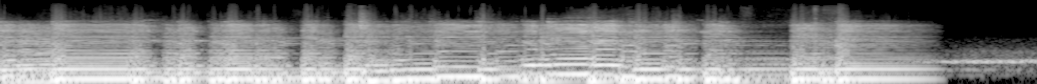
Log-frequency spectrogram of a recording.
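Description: Five-string Warwick electric bass guitar playing a riff of low plucked notes, which stops abruptly about half a second before the end, leaving a low steady hum.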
